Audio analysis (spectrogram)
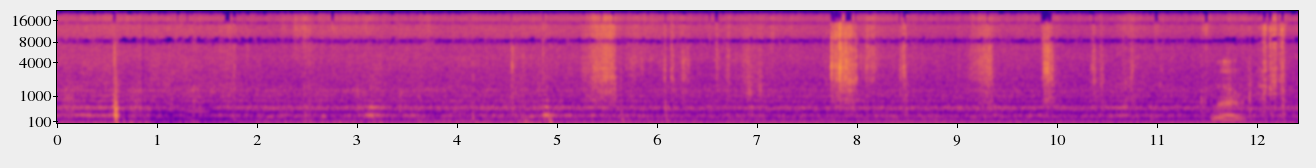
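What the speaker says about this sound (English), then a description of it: "these bees could do with a bit of smoke" Honeybees buzz steadily from an open spring hive, a dense, continuous drone with occasional soft knocks and handling noises as the frames are worked.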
